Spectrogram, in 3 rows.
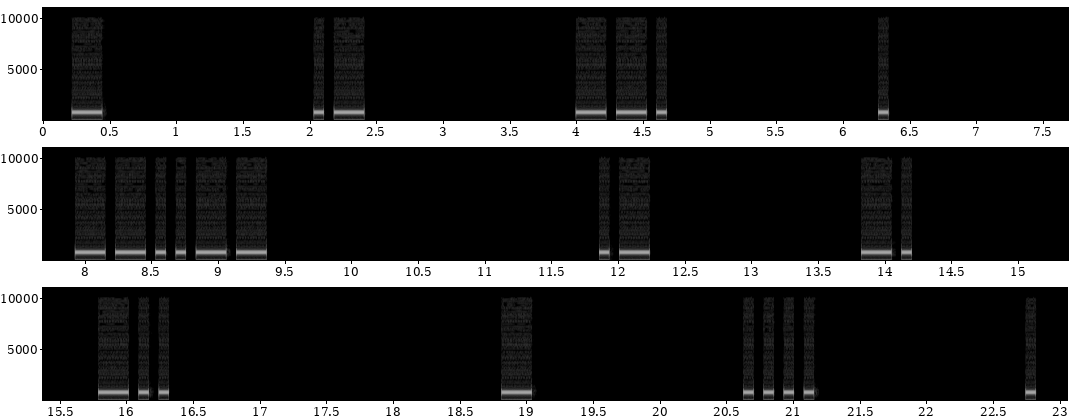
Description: Morse code, heard as a keyed tone, about 16 wpm, spaced as for 5 wpm, 800 Hz. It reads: TAGE, AND THE
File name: Technical Subjects / Technical Subjects-mp3s / XL @5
